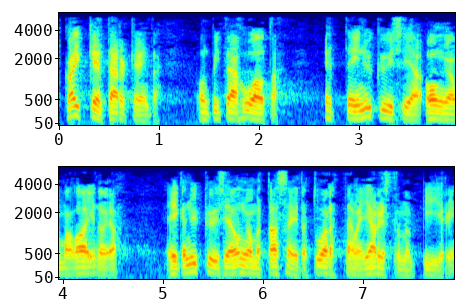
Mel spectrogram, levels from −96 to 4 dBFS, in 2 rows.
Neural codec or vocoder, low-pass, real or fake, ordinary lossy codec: vocoder, 22.05 kHz, 80 mel bands, Vocos; 5.4 kHz; fake; MP3, 48 kbps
